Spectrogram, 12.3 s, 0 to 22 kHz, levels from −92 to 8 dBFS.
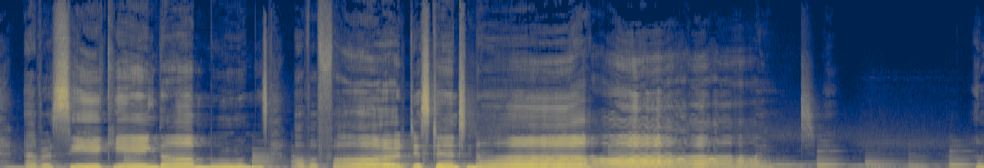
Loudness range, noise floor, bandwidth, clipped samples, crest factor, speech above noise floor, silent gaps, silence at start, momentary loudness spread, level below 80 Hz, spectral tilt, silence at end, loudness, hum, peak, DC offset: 10 LU; -40 dBFS; over 20 kHz; under 0.1%; 16 dB; 25 dB; none; 0 s; 19 LU; -58 dBFS; -4 dB/octave; 0 s; -16 LUFS; none; -2 dBFS; under 0.1%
